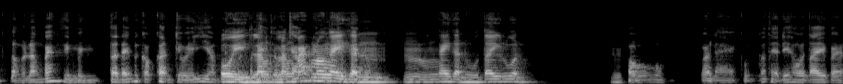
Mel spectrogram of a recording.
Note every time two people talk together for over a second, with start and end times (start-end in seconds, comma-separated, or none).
2.2-3.8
